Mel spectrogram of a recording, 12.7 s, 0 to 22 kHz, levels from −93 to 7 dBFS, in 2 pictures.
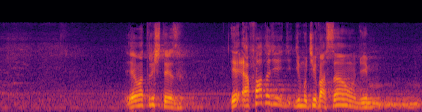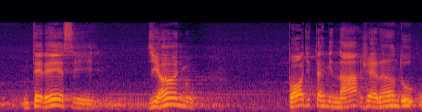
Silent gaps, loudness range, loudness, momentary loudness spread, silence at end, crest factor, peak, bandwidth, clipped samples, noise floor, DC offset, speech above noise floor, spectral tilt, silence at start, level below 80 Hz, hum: none; 3 LU; -21 LUFS; 17 LU; 0 s; 18 dB; -6 dBFS; 11 kHz; under 0.1%; -46 dBFS; under 0.1%; 26 dB; -5 dB/octave; 0 s; -56 dBFS; none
